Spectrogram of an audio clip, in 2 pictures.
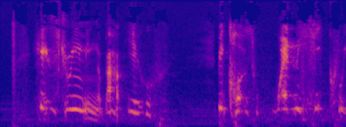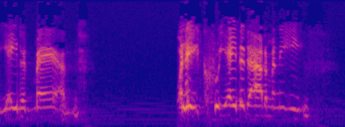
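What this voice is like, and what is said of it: Choked-up, emotional voice. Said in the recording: “I'm going to get a little choked up”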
